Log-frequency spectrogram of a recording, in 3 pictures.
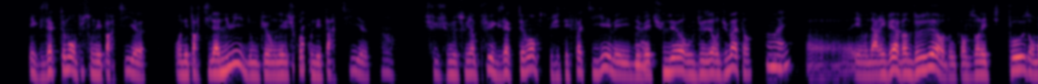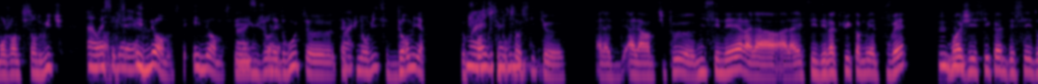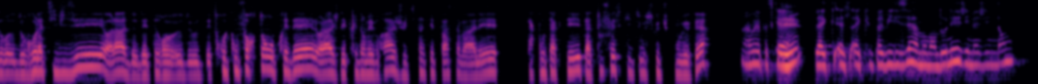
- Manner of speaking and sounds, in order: tapping; other noise; gasp; stressed: "énorme"; other background noise
- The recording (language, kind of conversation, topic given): French, podcast, Peux-tu raconter un pépin de voyage dont tu rigoles encore ?
- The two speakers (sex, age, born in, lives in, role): female, 55-59, France, Portugal, host; male, 20-24, France, France, guest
